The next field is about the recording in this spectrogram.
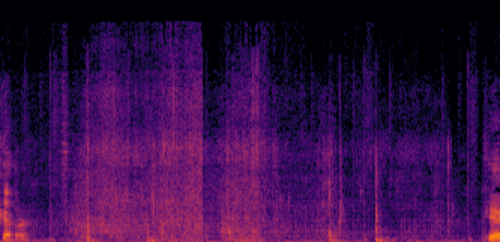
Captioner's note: food sloshing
